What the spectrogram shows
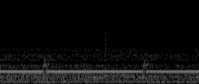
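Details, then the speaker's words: Ten Tec Paragon 2 HF receiver being debugged, tuned just off 15 MHz with a wide filter. Steady high whistle with faint hiss and low hum, seeming to step about every 100 Hz; owner suspects an audio ground loop. "A little bit of weirdness there. I turn the volume down, you could hear it still stepping in 10 kilohertz, or I'm sorry, probably like 100 hertz here. It almost sounds like I have an audio ground loop here or something."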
